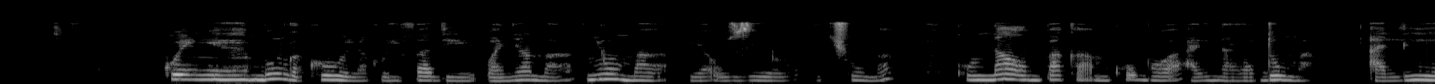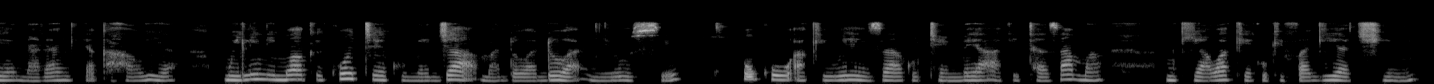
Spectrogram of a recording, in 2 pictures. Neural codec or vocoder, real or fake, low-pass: vocoder, 44.1 kHz, 128 mel bands every 512 samples, BigVGAN v2; fake; 7.2 kHz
